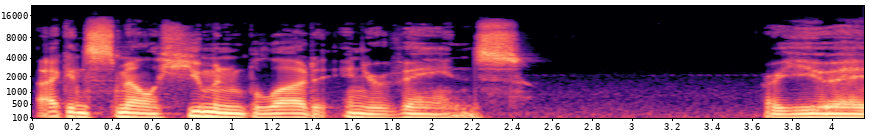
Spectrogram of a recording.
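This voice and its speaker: A man's put-on character voice, fairly low-pitched and fairly slow, on a very clean recording with a silent background. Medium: audio drama. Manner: cold, curt.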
